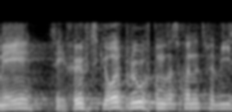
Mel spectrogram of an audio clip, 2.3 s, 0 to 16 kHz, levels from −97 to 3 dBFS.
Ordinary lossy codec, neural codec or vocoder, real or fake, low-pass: none; codec, 16 kHz, 8 kbps, FreqCodec, larger model; fake; 7.2 kHz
